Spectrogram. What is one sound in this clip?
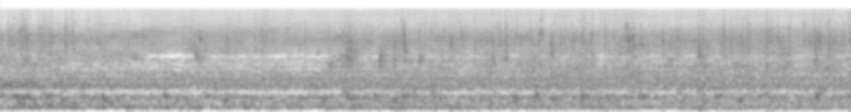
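A handheld shower head sprays water onto wet hair.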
